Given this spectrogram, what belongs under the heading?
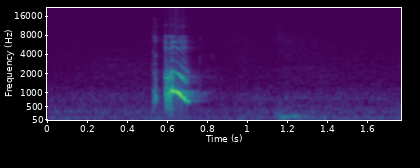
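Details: Hiccups: a single sharp, high, voiced hiccup with a sudden catch, then a soft low breath sound.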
